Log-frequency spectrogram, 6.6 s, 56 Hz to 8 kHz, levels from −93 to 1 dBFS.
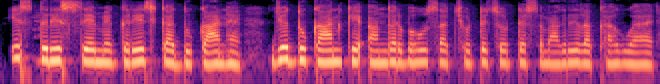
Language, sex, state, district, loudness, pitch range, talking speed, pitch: Hindi, female, Jharkhand, Garhwa, -16 LUFS, 195-215 Hz, 170 wpm, 205 Hz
